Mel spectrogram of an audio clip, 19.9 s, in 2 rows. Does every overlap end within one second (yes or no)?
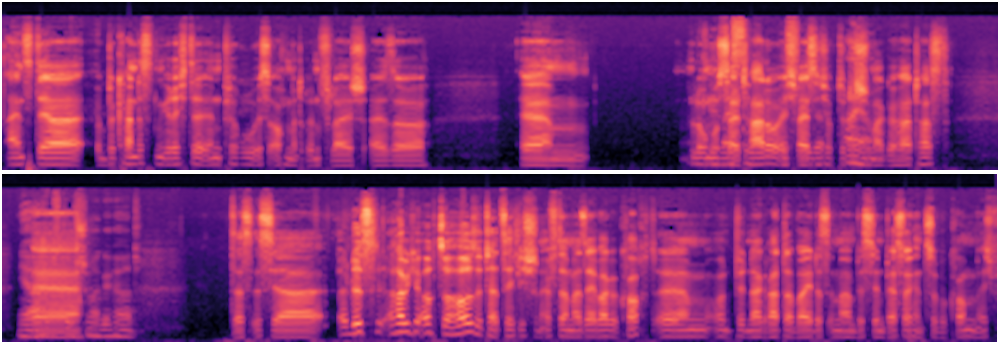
no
